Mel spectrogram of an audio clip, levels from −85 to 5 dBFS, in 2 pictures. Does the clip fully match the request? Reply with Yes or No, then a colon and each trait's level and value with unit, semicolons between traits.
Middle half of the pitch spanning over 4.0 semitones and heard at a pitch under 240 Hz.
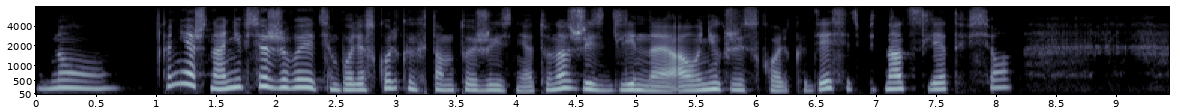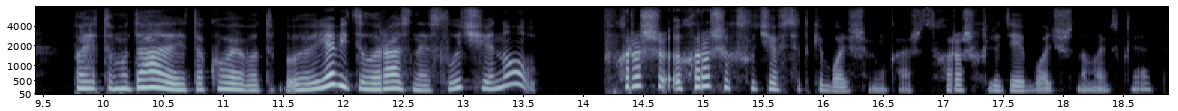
Yes: average, 5.1 semitones; high, 215 Hz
